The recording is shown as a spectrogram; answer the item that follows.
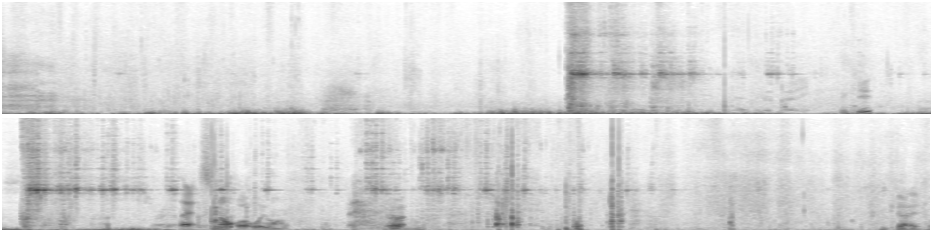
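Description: Low, uneven rumbling of wind and movement on a body-worn microphone for roughly the first half. Then a few short snatches of indistinct voices.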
